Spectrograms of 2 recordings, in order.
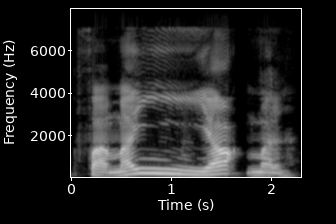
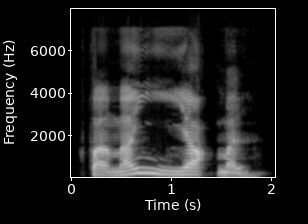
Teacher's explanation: ya yang semulanya hurufnya e bacaannya faman ya'mal jadi famay ya'mal ditahan dulu ya Sambil ada getaran di hidung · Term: dengung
